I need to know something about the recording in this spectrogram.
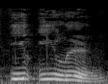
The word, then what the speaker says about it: Elin: Elon didn't beat your ass enough. No, Elin is how you say her name.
